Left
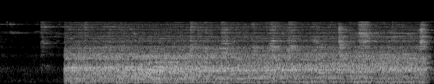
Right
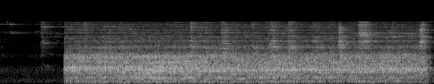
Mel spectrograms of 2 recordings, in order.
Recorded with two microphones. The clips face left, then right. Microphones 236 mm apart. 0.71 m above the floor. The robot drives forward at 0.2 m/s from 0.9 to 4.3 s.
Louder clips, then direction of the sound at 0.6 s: Left 1 dB; 15° left (ahead or behind).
